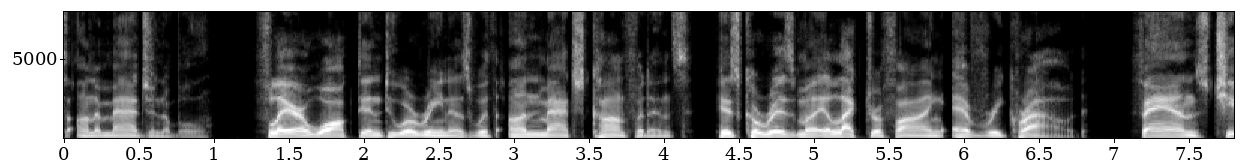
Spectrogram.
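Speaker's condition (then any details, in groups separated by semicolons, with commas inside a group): No condition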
